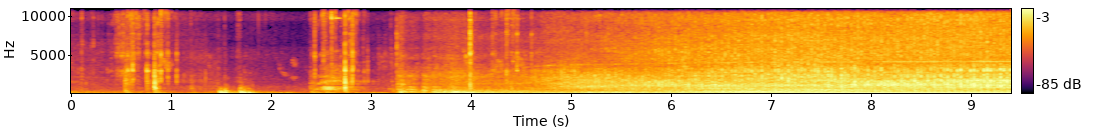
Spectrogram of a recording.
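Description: A Skoda Octavia engine turns over and settles into a steady, loud idle after a few seconds of jangling keys and handling noises.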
